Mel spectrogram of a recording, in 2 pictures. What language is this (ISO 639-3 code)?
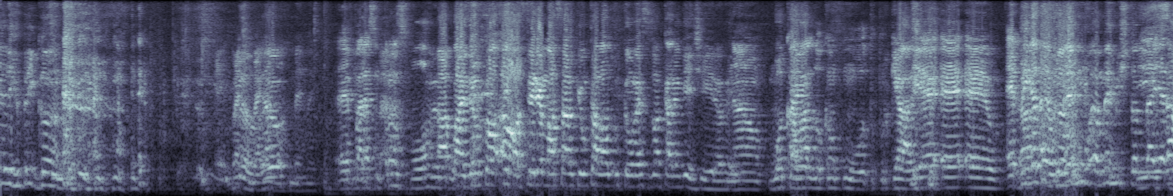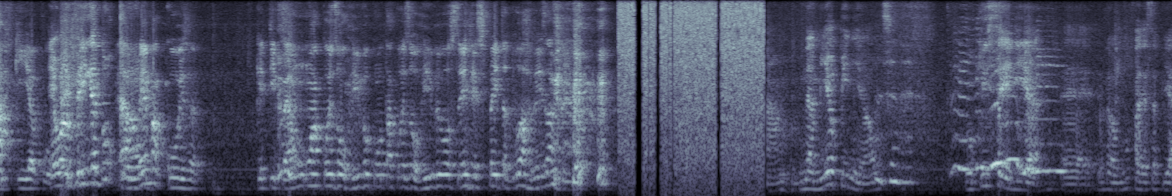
por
